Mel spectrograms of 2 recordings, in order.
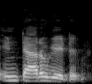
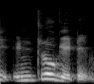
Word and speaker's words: interrogative: इंटरोगेटिव, ठीक है। इंटरोगेटिव वाक्य कहते हैं। अच्छा, कई बार आपने सुना होगा कि इंट्रोगेटिव, ठीक है।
